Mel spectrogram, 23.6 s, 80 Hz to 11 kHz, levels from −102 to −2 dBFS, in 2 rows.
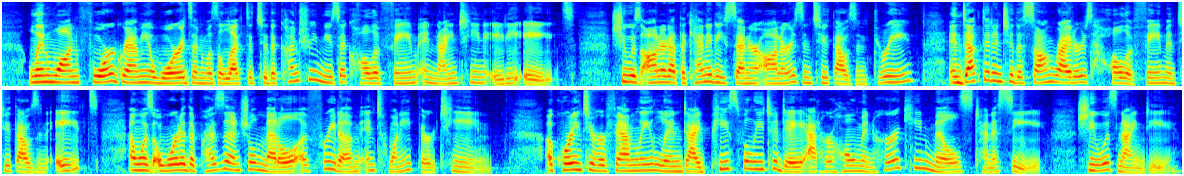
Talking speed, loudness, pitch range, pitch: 165 wpm, -22 LUFS, 195-245 Hz, 215 Hz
